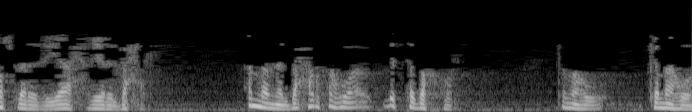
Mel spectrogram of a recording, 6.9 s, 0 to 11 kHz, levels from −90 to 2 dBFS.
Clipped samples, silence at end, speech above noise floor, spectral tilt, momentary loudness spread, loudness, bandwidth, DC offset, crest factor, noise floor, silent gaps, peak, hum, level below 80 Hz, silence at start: under 0.1%; 0 s; 29 dB; -12.5 dB/octave; 16 LU; -29 LUFS; 3.9 kHz; under 0.1%; 18 dB; -57 dBFS; none; -12 dBFS; none; -58 dBFS; 0 s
